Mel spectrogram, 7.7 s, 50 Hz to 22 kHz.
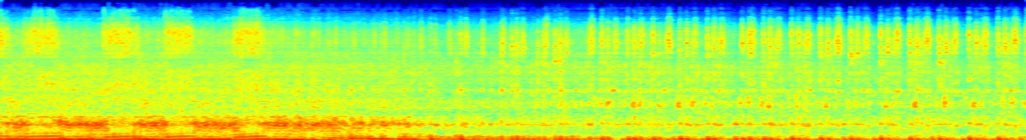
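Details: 1962 Austin-Healey Sprite Mk2, 948 cc four-cylinder, first start in over 40 years: it revs up cleanly, then drops back to a fairly steady idle with light valvetrain clatter and no knock or misfire. Normal running.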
